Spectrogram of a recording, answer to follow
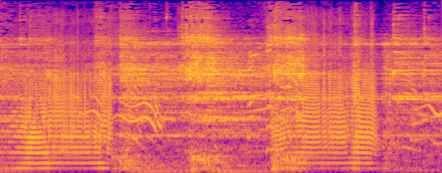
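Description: Tibetan monastic ritual music for a cham dance: long dungchen horns sound two long held low notes of about a second each, with percussion strikes between them.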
